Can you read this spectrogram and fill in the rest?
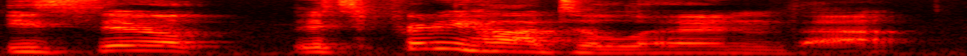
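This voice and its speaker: A man's voice: fairly high pitch, very animated, moderate pace. A man hosting a podcast on a riverboat, asking questions in a friendly way and often stumbling over his words. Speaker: podcast host. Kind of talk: casual interview. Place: outdoors on a riverboat.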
